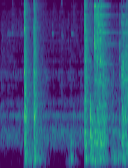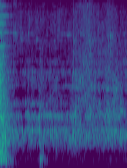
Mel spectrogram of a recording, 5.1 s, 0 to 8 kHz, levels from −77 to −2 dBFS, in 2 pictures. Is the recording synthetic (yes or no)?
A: no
